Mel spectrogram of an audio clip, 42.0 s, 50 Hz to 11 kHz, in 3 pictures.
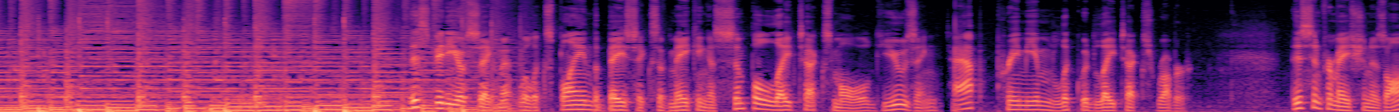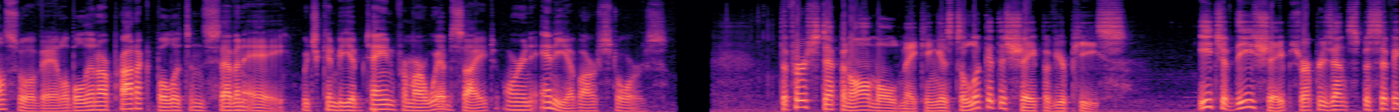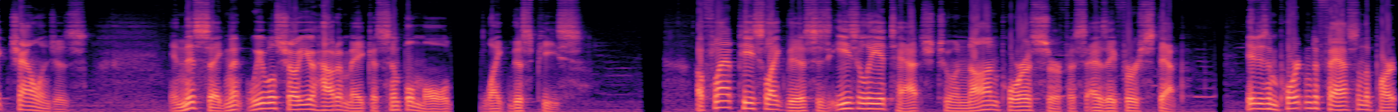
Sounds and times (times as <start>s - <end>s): Speech: 4.1s - 12.0s, 13.0s - 20.8s, 21.8s - 29.0s, 29.7s - 34.3s, 35.0s - 41.9s.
